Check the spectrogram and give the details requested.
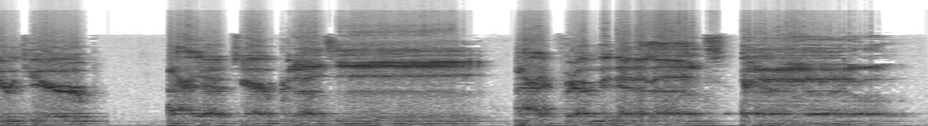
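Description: Several loud, long, deliberately drawn-out burps with brief pauses between them; forced belching.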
